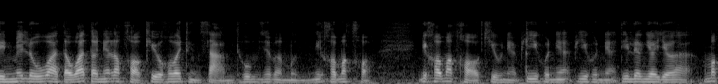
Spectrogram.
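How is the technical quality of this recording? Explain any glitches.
The recording has one persistent fault. Aliasing runs throughout: content above 8 kHz, consistent with a drop to a 16 kHz rate without filtering, folds back as gritty, metallic sibilance roughly 35 dB down, unlike clean dull band-limiting.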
